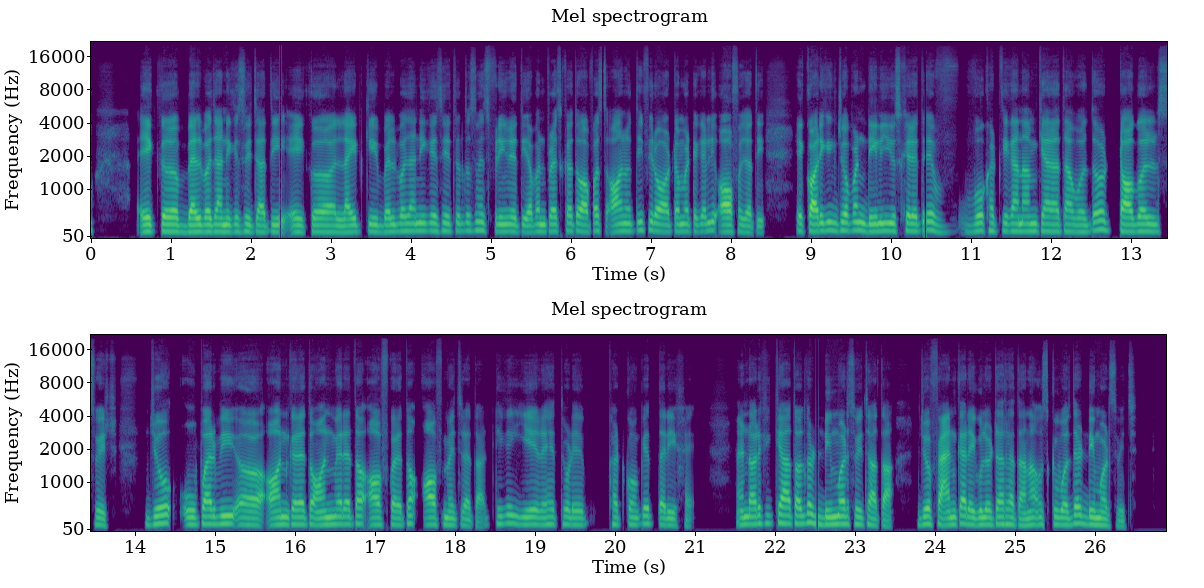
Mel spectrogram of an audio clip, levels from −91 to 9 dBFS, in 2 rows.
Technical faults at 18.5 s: gap at a join of encoded pieces

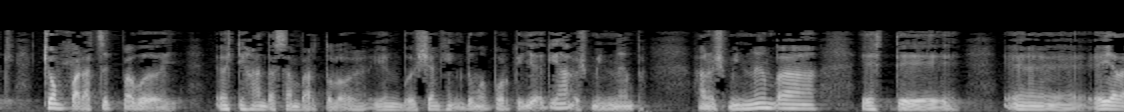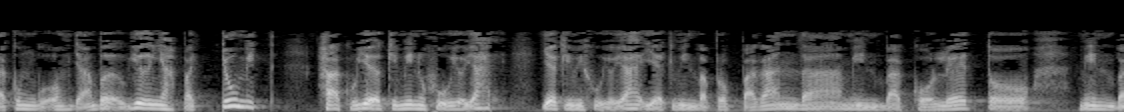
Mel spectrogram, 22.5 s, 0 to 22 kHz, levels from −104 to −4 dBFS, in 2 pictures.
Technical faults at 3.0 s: MP3 compression

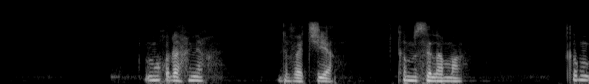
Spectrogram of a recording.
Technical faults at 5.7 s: AMR wideband (HD Voice) codec

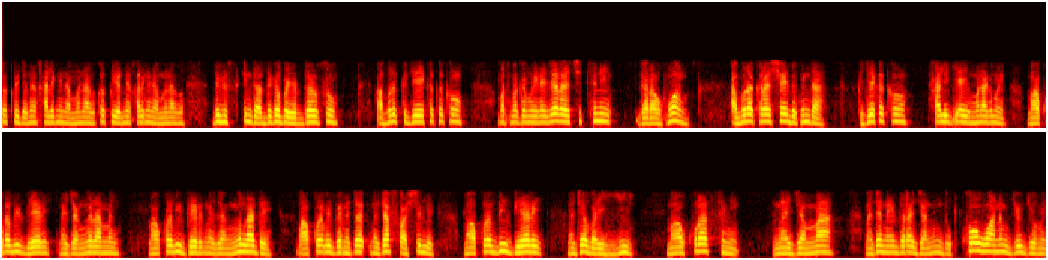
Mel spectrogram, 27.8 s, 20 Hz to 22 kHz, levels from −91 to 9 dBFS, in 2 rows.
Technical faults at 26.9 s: AMR narrowband mobile codec

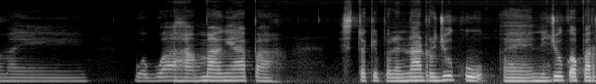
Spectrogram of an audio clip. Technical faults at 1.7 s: microphone volume stepped up

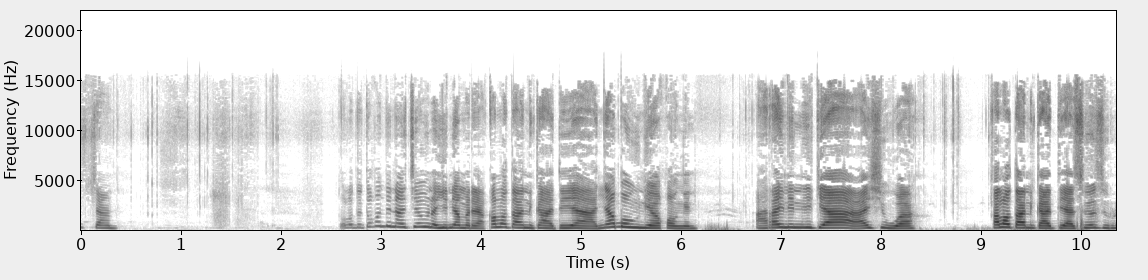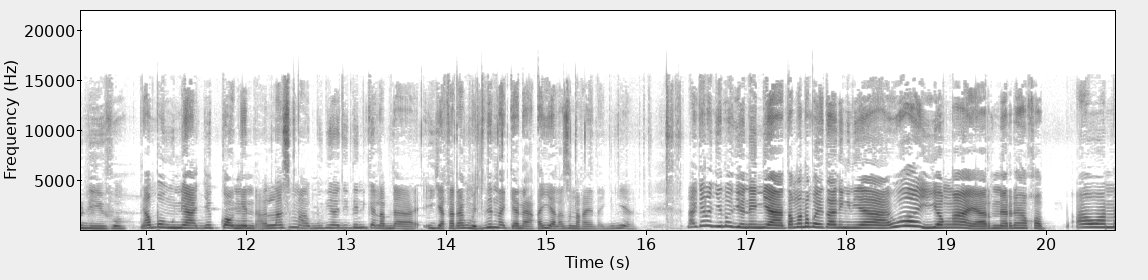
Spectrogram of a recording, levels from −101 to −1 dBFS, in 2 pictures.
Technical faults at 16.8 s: none

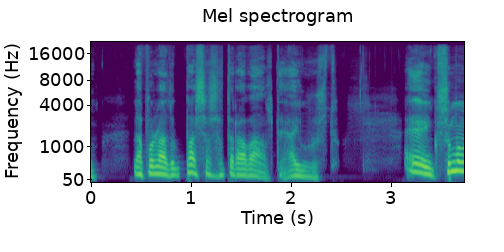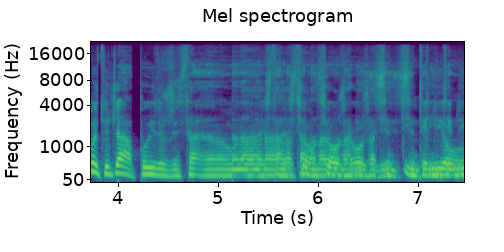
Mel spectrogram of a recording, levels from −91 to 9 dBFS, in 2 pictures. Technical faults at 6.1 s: doubled audio track

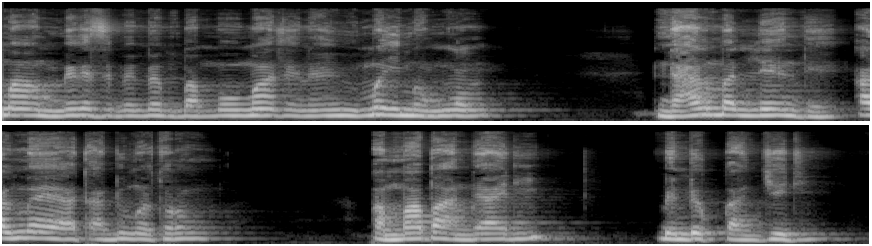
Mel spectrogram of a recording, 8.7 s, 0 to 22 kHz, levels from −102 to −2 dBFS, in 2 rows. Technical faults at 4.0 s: none

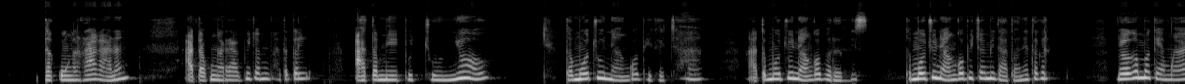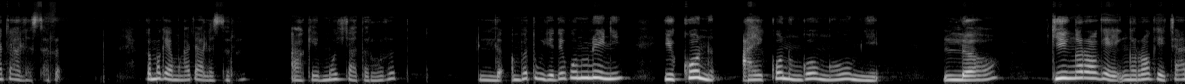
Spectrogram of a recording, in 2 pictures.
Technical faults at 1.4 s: none

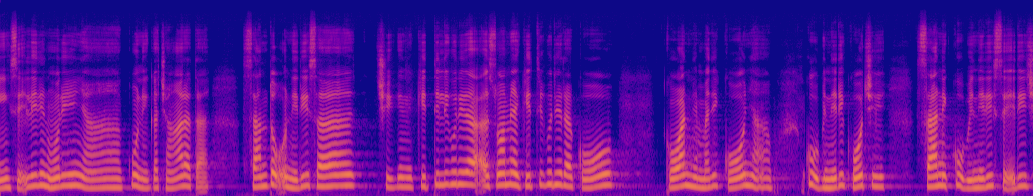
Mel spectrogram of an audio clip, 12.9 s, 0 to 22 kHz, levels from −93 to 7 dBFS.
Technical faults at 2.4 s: none

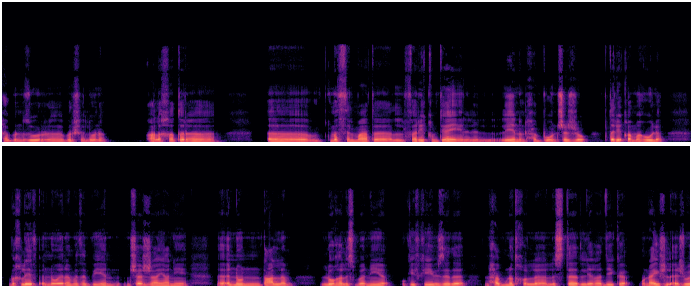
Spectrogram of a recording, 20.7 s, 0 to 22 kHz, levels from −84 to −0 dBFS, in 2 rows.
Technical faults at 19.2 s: none

